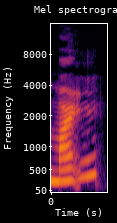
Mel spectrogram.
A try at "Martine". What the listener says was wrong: Martine. Long eye, not short eye.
